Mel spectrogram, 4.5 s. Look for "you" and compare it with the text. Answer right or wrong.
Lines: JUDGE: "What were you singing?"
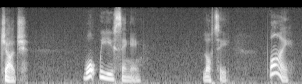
right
